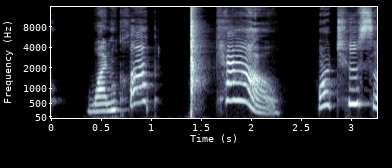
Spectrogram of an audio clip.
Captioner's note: clap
